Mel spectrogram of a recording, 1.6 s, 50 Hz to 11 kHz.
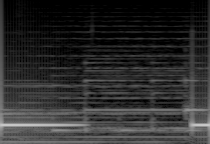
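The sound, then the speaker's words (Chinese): An aircraft cabin chime signalled from the cockpit sounds as a steady electronic tone that fades, then rings again about a second and a half later, moderately loud with no voices. It alerts cabin crew to the cockpit silence period, from takeoff until climbing to 10,000 feet and when descending below 10,000 feet to land. “这个声音其实是在提醒空服员，在飞机起飞一直爬升到一万英尺以前，以及飞机准备降落，即将进入一万英尺以内这段时间，属于驾驶舱的静默程序。”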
